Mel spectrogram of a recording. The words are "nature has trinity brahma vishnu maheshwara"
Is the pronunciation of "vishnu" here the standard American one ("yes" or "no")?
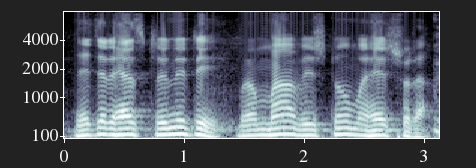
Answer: yes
